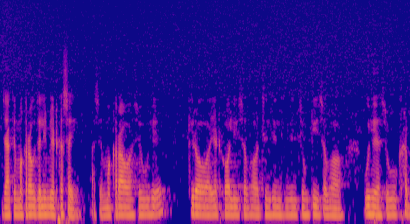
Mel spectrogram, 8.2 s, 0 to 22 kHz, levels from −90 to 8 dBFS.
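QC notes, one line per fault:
throughout: overdone noise removal. The noise reduction on this one was pushed way too hard, so any frequency band that dips close to the noise floor gets pulled right down or switched off. That takes the quieter parts of the speech along with the noise. The gaps between phrases drop away, with little twinkly specks where stray bands keep popping on and off.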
